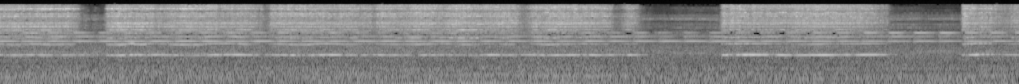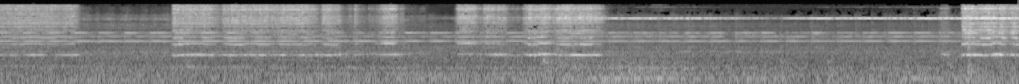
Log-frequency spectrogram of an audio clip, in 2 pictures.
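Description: Canadian Pacific continuous-rail train cars rolling slowly past with a low rumble, while steel wheels give a high steady squeal that starts and stops every few seconds and fades out near the end.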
